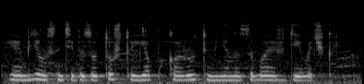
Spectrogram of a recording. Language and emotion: Russian, neutral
